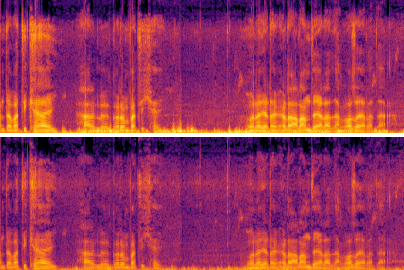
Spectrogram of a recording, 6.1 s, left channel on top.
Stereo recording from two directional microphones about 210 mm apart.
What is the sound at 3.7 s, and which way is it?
Speech, 5° right (ahead or behind).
